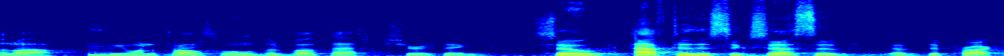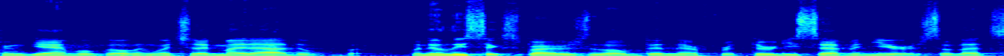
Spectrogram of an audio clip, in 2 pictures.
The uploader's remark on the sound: Attendants at ULI’s 6th Annual Fireside Chat listened silently. 2014 Fireside Chat.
